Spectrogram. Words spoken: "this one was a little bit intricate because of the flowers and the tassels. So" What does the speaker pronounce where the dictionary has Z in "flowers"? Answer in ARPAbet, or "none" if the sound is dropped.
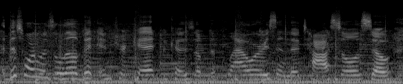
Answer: Z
